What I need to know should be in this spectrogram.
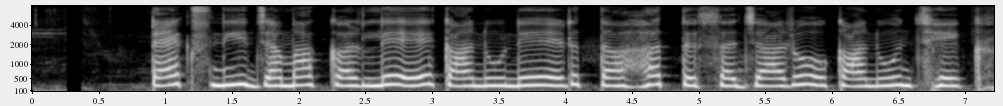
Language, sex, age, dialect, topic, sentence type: Magahi, female, 18-24, Northeastern/Surjapuri, banking, statement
